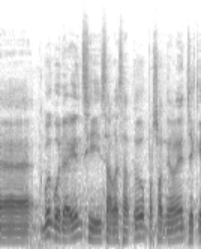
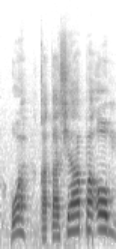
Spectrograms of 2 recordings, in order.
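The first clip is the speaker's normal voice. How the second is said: put-on higher, slow girlish reply; girl's voice; 8 semitones higher, slower than usual. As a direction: play the young idol answering sweetly. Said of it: "Terus dia ngomong gini".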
